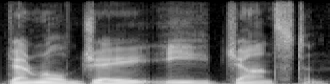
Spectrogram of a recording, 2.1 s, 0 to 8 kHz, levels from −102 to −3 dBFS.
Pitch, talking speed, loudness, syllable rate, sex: 100 Hz, 115 wpm, -19 LUFS, 3.6 syllables/s, male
